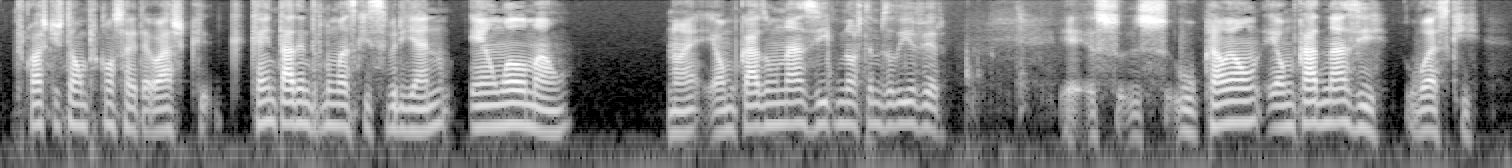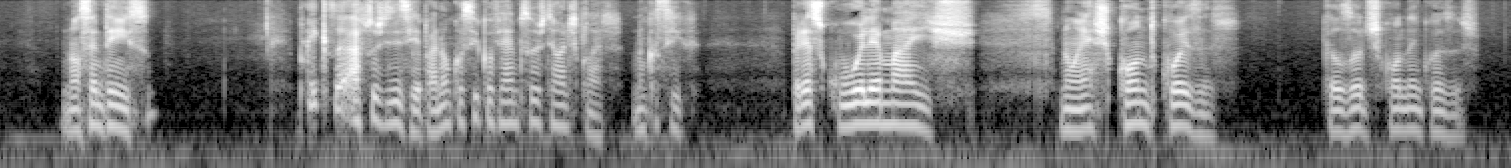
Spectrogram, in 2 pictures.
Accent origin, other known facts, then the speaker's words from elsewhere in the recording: Lisbon, Portugal; eu sou de Lisboa, portanto, eu tenho muito mais ADN de Lisboa.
